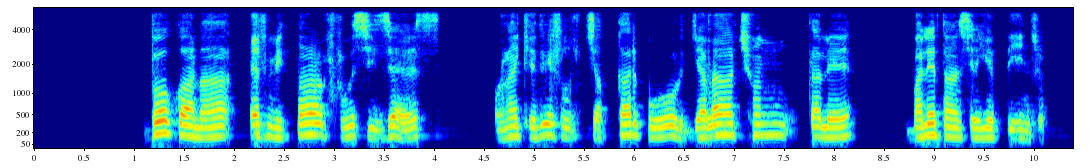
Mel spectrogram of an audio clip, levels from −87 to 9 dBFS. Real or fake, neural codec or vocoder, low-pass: fake; codec, 44.1 kHz, 3.4 kbps, Pupu-Codec; 5.4 kHz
